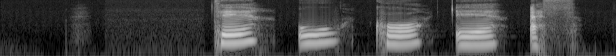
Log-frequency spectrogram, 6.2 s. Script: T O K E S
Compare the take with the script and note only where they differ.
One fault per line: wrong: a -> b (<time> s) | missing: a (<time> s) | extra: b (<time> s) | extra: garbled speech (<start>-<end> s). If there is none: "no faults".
no faults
